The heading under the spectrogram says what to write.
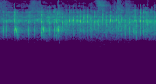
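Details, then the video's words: Swiftlet nest sound: a dense, continuous stream of high, dry chirps and rattling twitters with no pauses and no low sounds. "suara sarang burung walet ( swiftlet sound )"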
